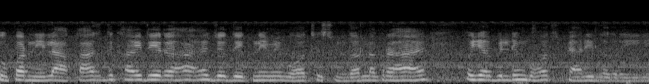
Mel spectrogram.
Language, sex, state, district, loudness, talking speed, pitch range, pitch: Hindi, male, Chhattisgarh, Raigarh, -24 LUFS, 220 wpm, 180-210 Hz, 190 Hz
